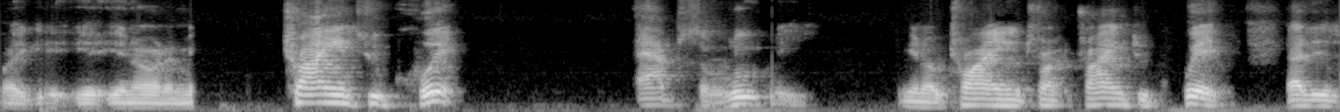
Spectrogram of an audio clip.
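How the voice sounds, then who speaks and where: A man with a Boston accent, medium-pitched and creaky with vocal fry, at a moderate pace, with very wide pitch swings and long, frequent pauses. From Boston, US. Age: 40s. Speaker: cannabis entrepreneur. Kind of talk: casual interview chat. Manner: halting, repetitive fillers.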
